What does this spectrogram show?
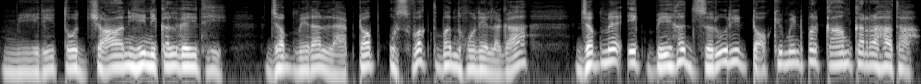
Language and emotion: Hindi, fearful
